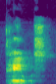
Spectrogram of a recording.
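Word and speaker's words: θεός: da palavra teta é a palavra Deus em grego teos na qual na pronúncia no grego pronúncia correta é teos como se tivesse uma inspiração junto a letra T ok Não se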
